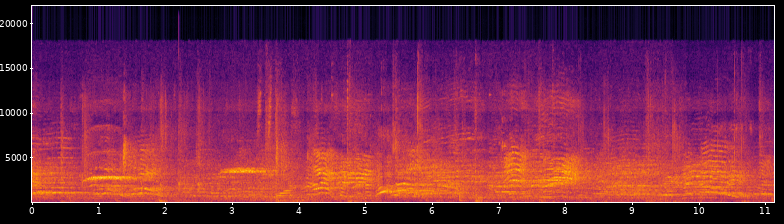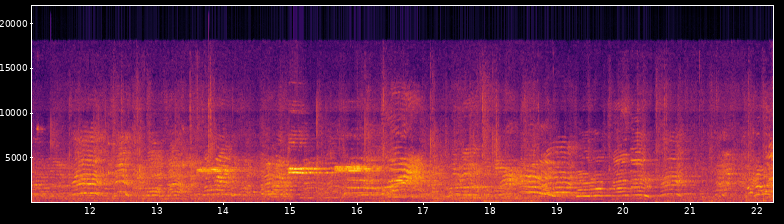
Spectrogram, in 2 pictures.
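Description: Young women call out to each other across the court.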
